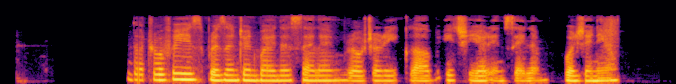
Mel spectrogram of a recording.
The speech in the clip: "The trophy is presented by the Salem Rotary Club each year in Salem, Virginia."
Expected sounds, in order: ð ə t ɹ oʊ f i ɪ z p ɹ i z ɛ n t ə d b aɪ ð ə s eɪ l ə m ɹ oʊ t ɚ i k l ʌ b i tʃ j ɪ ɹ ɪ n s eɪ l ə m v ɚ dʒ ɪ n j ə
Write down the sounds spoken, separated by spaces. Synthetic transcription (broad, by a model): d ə t ɹ oʊ f i ɪ z p ɹ i z ɛ n t ə d b aɪ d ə s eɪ l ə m ɹ oʊ t ɚ i k l ʌ b i tʃ j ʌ ɹ ɪ n s eɪ l ə m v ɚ dʒ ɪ n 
